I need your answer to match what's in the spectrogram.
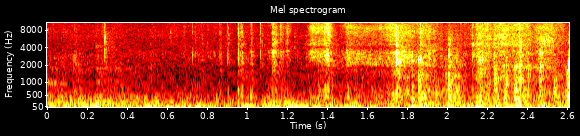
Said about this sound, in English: Flipping over my page, because no power means I gotta use paper.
